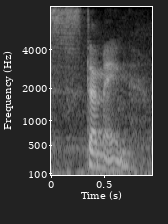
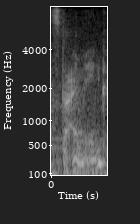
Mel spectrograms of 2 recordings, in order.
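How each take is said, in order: First: The first vowel is short, as in 'him'. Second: The first vowel is long, as in 'time'. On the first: The speaker calls it right. "the correct enunciation is" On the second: The speaker calls it wrong.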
